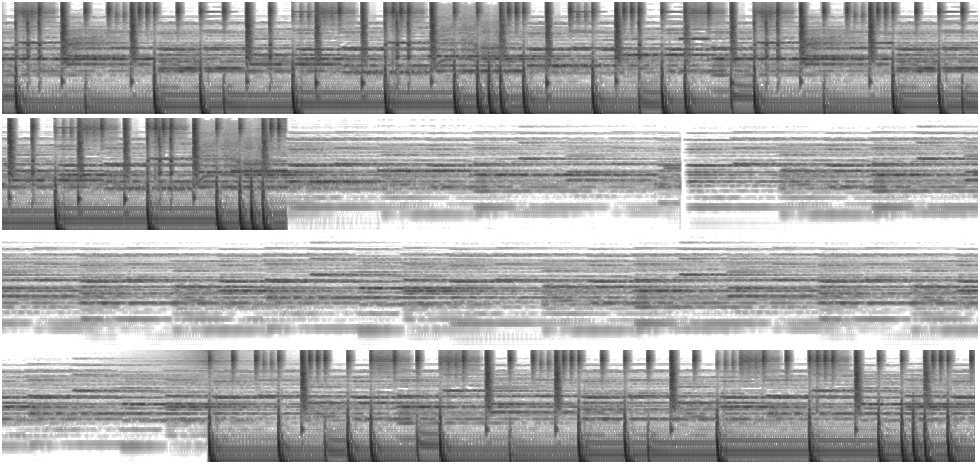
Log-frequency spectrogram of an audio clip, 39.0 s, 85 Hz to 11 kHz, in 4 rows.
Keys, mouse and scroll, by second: 6.5 double click, 9.5 e, 26.5 double click, 34.9 double click.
